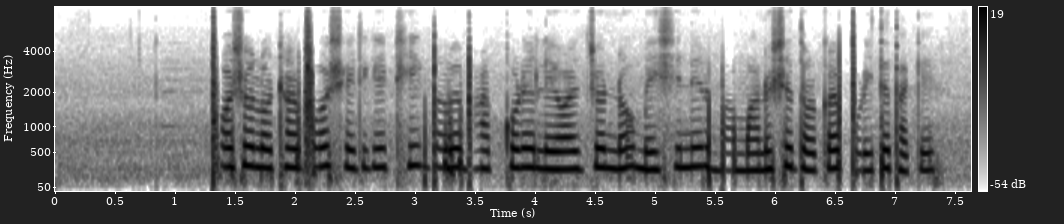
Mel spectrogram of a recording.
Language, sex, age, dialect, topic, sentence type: Bengali, female, 18-24, Western, agriculture, statement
